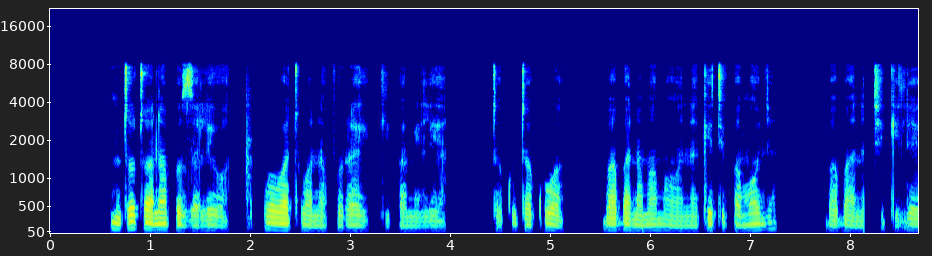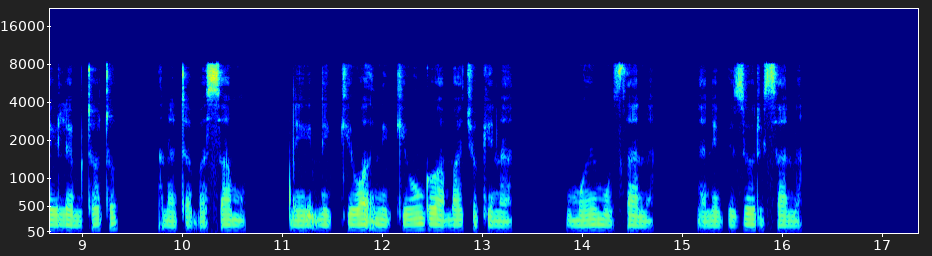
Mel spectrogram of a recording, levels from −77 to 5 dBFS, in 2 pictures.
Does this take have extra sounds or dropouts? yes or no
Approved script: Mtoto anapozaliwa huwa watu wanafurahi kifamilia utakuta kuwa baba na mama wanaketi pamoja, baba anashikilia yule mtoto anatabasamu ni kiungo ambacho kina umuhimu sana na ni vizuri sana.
yes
